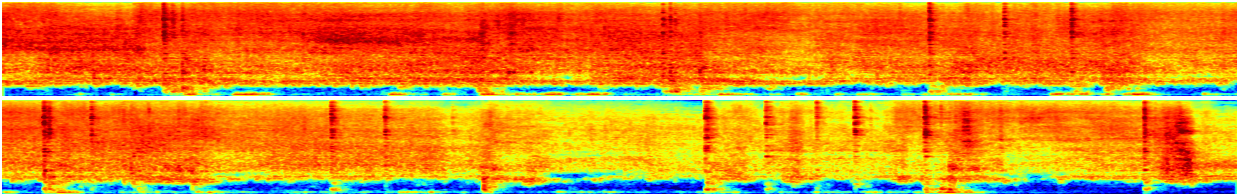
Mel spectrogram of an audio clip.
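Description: Chicken frying in one pot for biryani, with a continuous loud sizzle and a spoon scraping and stirring the pan in repeated sharp clinks throughout.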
